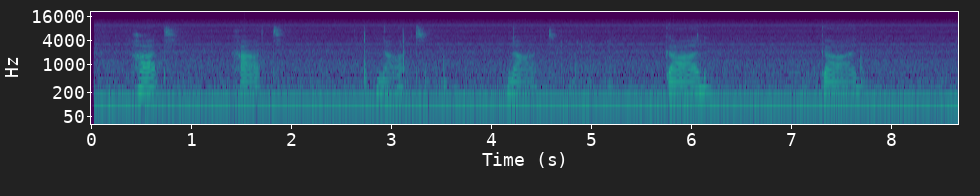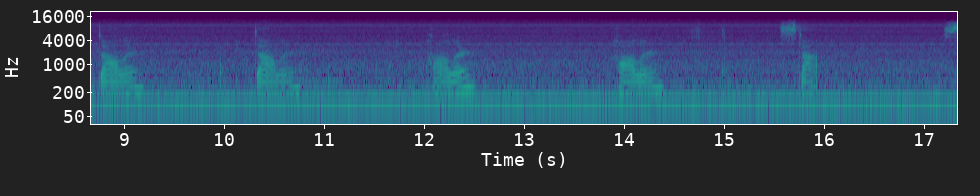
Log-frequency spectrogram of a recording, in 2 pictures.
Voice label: US New Jersey practice; usa; Central Jersey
